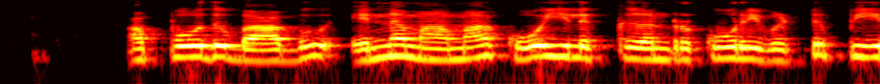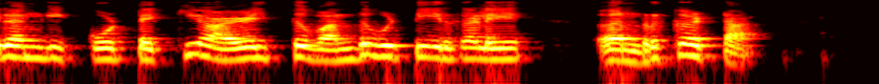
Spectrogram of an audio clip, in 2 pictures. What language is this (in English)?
Tamil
